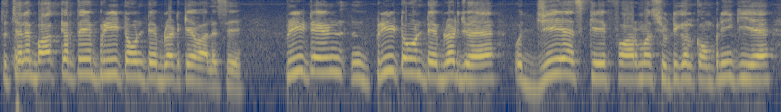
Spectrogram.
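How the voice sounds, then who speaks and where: A man with a notably high-pitched voice explains a medicine for his medical video channel. He talks in a steady, informational way, looping back to the same stock phrases and dropping filler words between points. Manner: formulaic, repetitive phrasing with frequent filler words.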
